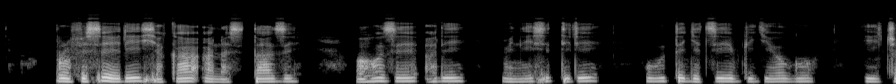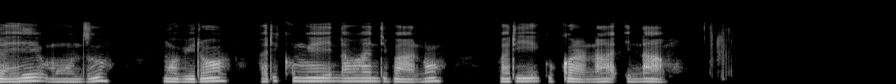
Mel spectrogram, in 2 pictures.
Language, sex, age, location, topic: Kinyarwanda, female, 18-24, Kigali, government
